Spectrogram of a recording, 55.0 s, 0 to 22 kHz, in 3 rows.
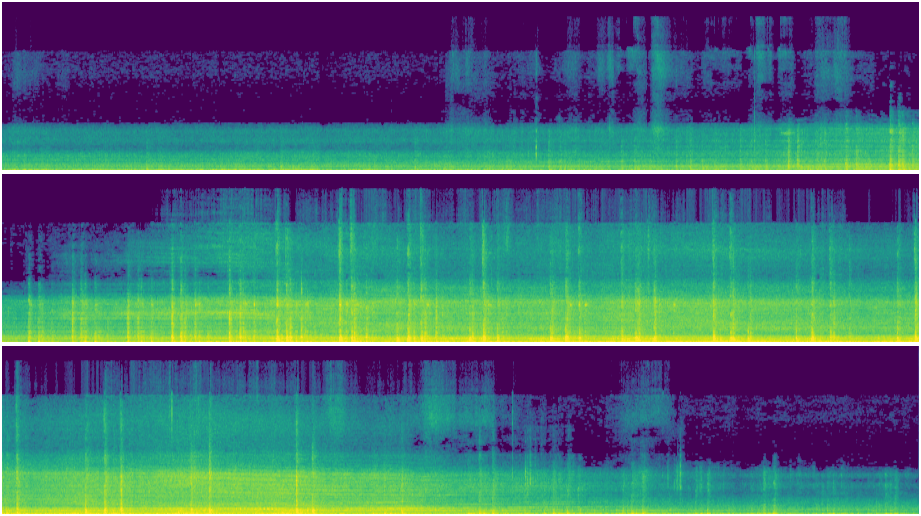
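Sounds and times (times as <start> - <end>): train rumble: 0.0 - 55.0
train wheels clacking over joints: 14.8 - 35.4.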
